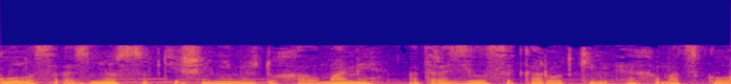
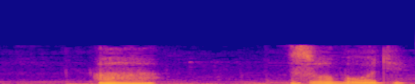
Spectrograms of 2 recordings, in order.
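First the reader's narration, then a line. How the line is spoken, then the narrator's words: Wheezing. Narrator (Russian): хрипнул кипяток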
